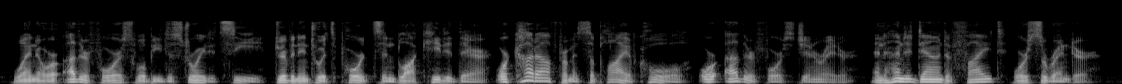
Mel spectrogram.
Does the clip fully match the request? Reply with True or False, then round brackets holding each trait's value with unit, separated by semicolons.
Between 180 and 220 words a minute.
True (185 wpm)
